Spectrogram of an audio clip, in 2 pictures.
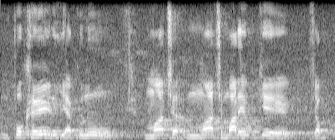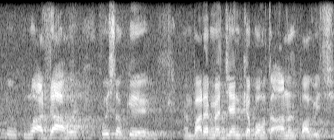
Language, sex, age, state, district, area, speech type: Maithili, male, 45-60, Bihar, Supaul, rural, spontaneous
